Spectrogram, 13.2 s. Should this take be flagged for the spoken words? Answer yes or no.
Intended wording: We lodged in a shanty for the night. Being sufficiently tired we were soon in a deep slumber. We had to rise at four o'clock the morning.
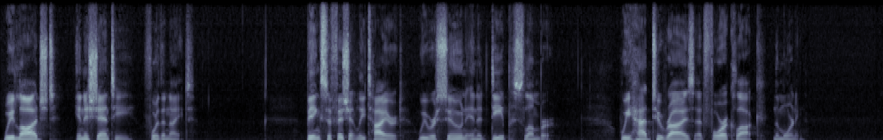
no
